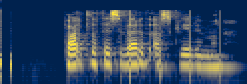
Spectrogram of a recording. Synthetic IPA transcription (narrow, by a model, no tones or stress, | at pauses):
faɾt̪laθɛsːvɛɾða̰ðskɾɪːvɪmanːa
